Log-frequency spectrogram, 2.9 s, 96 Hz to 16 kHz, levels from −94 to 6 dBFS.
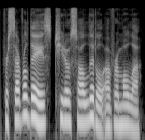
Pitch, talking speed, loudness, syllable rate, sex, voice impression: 180 Hz, 165 wpm, -17 LUFS, 5.2 syllables/s, female, very feminine, very adult-like, slightly middle-aged, thin, slightly tensed, powerful, slightly dark, hard, clear, fluent, slightly cool, intellectual, slightly refreshing, sincere, calm, slightly friendly, slightly reassuring, very unique, elegant, slightly wild, slightly lively, strict, slightly intense, sharp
